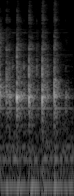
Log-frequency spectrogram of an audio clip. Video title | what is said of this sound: Review do drone DJI FLIP com INCRÍVEIS detalhes. | el Gambo esta suelto por dentro, entonces estaría golpeando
